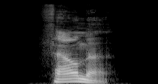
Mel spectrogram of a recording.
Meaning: 1. distance 2. distant lands 3. future, past
- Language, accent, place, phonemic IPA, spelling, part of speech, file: German, Germany, Berlin, /ˈfɛʁnə/, Ferne, noun, De-Ferne.ogg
